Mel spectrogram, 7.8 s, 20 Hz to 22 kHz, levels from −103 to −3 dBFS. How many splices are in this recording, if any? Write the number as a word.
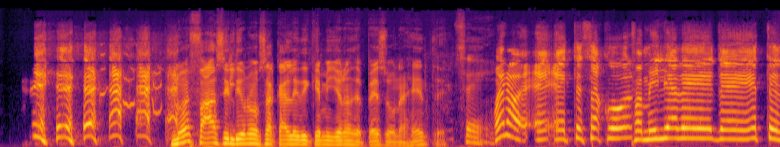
one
